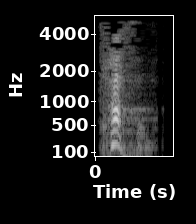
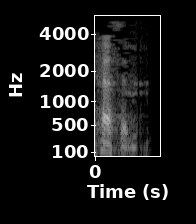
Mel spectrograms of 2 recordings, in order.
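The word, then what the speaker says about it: chesed (חסד): If we said it in Hebrew, it would be chesed. Chesed. We'll just say hesed, okay? That is the word, hesed.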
